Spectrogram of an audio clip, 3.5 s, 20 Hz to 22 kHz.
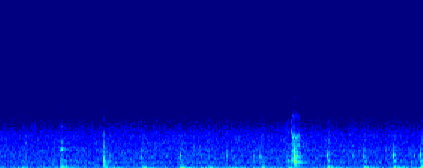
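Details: D6 model steam engine running for the first time in about 1.5 years, driving a small light bulb: light, fairly irregular ticking and soft chuffs at low level. Normal running.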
